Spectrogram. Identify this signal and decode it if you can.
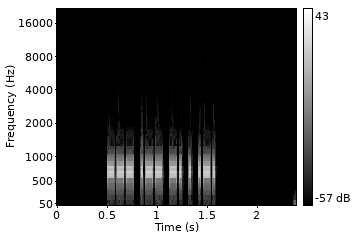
Morse code, heard as a keyed tone, about 49 wpm, 700 Hz. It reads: OWNER
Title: Sentences from Top 1600 Words - New Word Drill Alt - 50wpm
